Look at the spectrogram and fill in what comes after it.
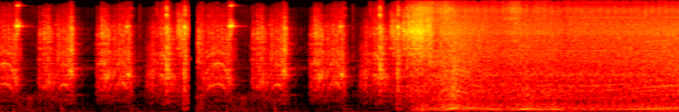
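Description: Car engine cranking on the starter in rapid regular pulses, catching about four seconds in, then running steadily after a short rev.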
